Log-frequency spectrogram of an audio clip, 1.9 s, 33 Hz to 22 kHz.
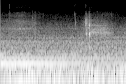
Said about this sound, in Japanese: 時刻は、え21時42分車の中からお届けしております。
